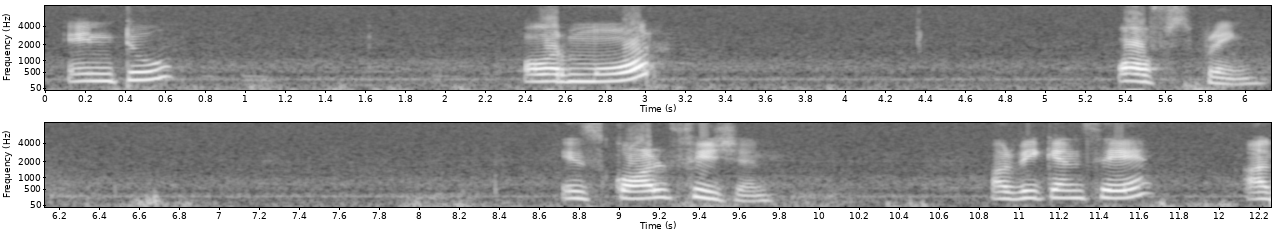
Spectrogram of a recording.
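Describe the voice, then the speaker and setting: An Indian woman teaches a school science lesson in a mix of Hindi and English. She dictates definitions very slowly, word by word, in a smooth and clear voice. She keeps reminding her students to listen carefully. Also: fairly high pitch, rough recording. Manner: slow, dictating notes word by word, switching between Hindi and English. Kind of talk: Hindi-English classroom lecture.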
